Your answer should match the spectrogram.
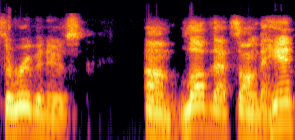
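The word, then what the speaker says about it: The Rubinoos: I've all my life I've pronounced them the Rubinos. Rubinos. It's the Rubinos.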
